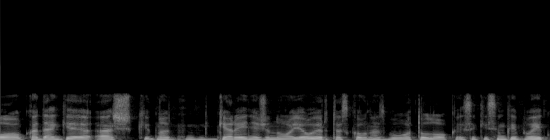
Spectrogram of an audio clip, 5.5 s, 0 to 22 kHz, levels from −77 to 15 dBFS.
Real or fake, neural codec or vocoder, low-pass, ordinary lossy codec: real; none; 7.2 kHz; MP3, 96 kbps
